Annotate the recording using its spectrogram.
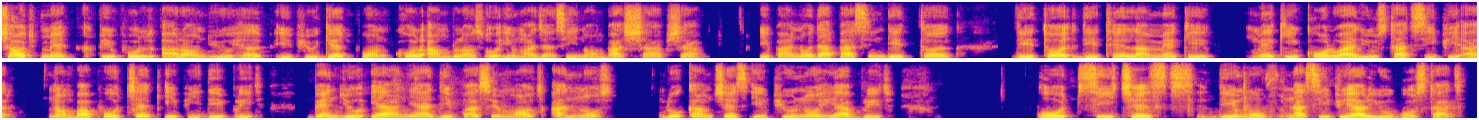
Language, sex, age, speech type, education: Nigerian Pidgin, male, 46-60, spontaneous, tertiary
